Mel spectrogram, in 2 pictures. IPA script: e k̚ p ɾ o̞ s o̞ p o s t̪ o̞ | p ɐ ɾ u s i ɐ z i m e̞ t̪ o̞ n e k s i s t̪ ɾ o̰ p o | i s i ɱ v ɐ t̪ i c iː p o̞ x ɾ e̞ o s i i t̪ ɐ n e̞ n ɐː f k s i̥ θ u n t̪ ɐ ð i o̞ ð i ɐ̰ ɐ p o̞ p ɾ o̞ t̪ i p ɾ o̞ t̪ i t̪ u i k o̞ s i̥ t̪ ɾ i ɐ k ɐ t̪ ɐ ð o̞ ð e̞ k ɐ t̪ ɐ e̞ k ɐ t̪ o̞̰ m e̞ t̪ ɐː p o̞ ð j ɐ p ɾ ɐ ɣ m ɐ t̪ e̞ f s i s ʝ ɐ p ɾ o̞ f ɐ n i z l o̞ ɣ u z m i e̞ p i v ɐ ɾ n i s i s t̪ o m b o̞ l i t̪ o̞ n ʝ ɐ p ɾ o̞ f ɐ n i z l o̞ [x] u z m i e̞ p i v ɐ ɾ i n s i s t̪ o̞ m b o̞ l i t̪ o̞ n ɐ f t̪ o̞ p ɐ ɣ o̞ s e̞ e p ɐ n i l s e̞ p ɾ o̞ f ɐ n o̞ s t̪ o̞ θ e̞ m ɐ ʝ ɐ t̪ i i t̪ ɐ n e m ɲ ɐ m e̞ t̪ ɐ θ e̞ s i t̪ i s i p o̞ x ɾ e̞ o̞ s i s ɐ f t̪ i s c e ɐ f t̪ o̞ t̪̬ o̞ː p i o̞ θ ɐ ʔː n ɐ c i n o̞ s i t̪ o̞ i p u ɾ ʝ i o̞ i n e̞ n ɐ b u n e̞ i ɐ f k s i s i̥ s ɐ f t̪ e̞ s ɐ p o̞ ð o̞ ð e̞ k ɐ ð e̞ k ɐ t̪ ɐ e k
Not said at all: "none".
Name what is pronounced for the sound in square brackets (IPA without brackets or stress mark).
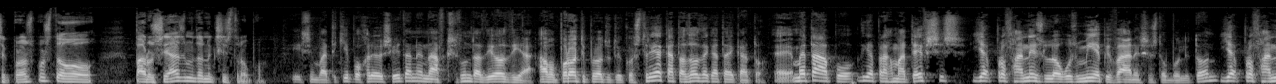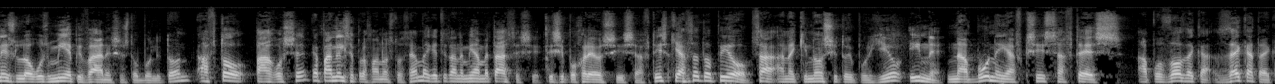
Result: ɣ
